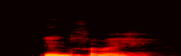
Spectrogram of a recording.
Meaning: 1. The state of being infamous 2. A reprehensible occurrence or situation 3. A stigma attaching to a person's character that disqualifies them from being a witness
- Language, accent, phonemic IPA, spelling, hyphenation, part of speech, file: English, Southern England, /ˈɪnfəmi/, infamy, in‧fa‧my, noun, LL-Q1860 (eng)-infamy.wav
